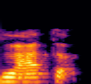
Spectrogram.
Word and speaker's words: latter: For example, let us compare the words later and latter.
